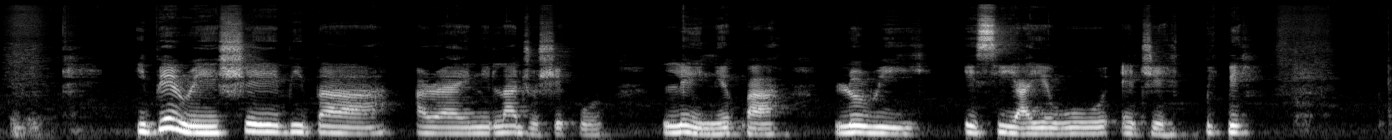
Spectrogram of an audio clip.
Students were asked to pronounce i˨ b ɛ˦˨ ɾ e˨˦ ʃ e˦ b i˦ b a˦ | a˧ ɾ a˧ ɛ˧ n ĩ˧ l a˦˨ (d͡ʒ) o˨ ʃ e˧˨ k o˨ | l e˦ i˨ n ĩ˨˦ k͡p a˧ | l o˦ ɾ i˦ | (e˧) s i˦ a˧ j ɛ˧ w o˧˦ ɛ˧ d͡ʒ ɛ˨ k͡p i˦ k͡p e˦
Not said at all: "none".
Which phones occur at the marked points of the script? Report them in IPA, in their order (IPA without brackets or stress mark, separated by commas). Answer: d͡ʒ, e˧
